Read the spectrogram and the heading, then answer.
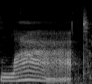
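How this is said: It is said in a general, non-regional accent. This is how other people say it. "Some people pronounce light or night"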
